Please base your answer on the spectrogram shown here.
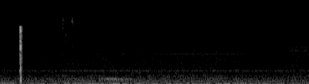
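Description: One crisp mouse click on an on-screen icon, close and sudden near the start, followed by near silence with a faint electrical hum.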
